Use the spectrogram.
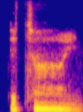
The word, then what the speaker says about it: design: 이거 어떻게 읽어요? Design, 디자인 그 발음 안 되죠.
